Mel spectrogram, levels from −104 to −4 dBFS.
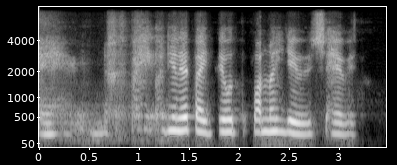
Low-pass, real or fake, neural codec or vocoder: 7.2 kHz; fake; codec, 16 kHz in and 24 kHz out, 0.6 kbps, FocalCodec, streaming, 2048 codes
